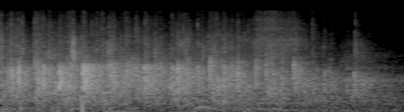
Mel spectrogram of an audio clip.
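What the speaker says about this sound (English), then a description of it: "Round of applause" An audience at a conference talk claps steadily for about four seconds, a dense, even patter that slowly thins and fades toward the end.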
